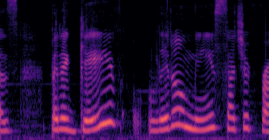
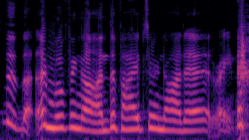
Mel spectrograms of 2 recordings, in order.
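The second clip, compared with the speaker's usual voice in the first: normal talking voice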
